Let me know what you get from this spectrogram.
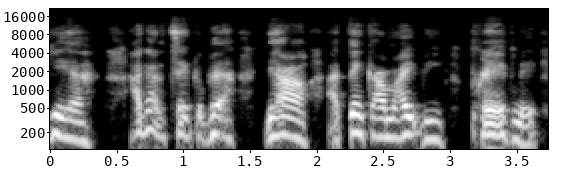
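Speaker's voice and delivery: low, secretive, hushed stage whisper. Retelling words someone said on a live video: imitating someone half-whispering. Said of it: "When you was whispering that shit into a fucking live".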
